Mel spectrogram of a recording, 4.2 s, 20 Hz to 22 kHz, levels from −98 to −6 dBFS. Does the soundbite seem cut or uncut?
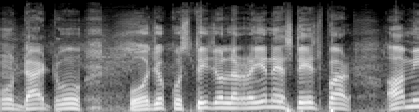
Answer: cut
